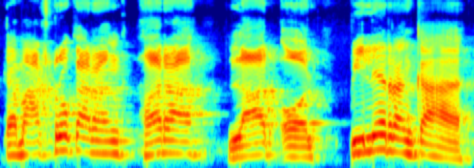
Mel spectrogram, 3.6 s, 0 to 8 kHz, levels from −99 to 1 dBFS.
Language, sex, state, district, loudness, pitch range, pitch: Hindi, male, Jharkhand, Garhwa, -15 LUFS, 165-185 Hz, 175 Hz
